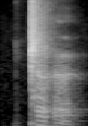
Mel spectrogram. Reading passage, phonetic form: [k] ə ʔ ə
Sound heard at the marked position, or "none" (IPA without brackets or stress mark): ǁ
